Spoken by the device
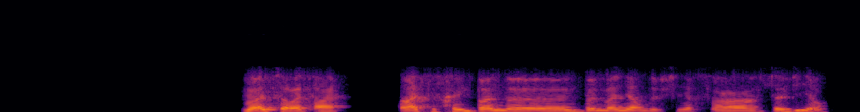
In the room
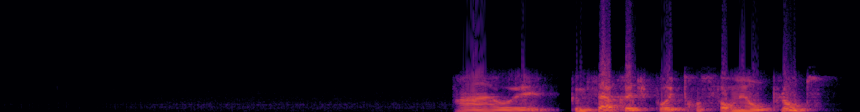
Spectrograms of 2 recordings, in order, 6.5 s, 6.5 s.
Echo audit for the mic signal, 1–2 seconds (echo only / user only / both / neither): neither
